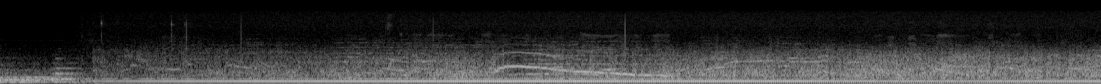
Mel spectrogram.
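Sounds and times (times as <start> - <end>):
faint gliding tones: 0.0 - 11.0
steady low drone: 0.0 - 11.0.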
